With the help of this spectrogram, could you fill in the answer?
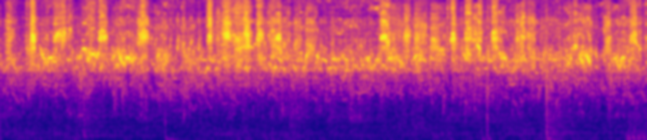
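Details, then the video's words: Many budgerigars in an aviary, chirping and singing at once: a thick, scratchy warble of high chirps, squawks and fast twittering notes, continuous for the whole stretch. "Beautiful Budgie singing and chirping sounds"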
